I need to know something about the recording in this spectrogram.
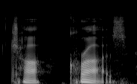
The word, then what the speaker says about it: chakras: Here in the most ancient of spiritual texts, the Tantras speak of psychic centers known as chakras, pronounced chakras, which exist in the energy field around our bodies.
